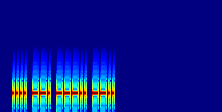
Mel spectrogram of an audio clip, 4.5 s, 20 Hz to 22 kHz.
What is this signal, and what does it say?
Morse code, heard as a keyed tone, about 30 wpm, 700 Hz. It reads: HG8Z
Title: DXCC-100 Call Signs - 4 Characters - 30wpm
